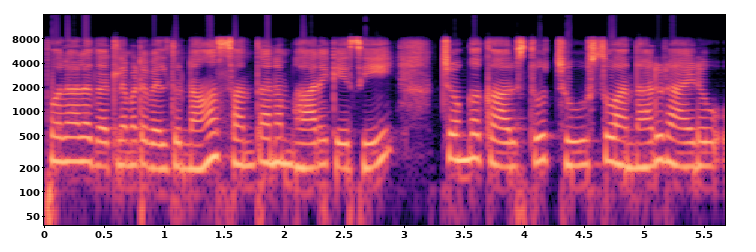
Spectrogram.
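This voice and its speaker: Mellow woman narrating a novel. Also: mid-range voice, steady tone, moderate pace, no echo, dull audio. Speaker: audiobook narrator. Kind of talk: novel reading.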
